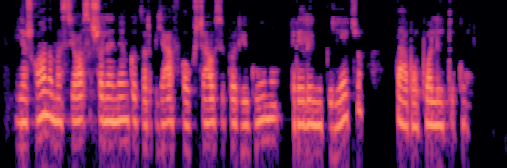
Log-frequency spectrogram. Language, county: Lithuanian, Alytus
